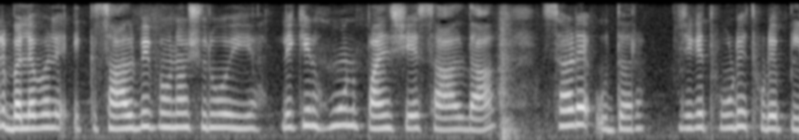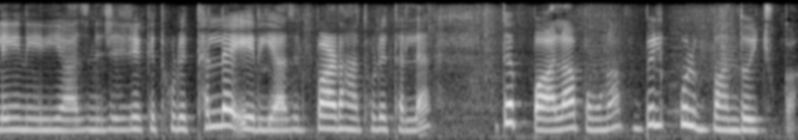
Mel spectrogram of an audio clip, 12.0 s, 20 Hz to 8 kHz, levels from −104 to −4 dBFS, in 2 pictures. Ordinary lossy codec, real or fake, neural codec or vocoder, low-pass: MP3, 64 kbps; real; none; 7.2 kHz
